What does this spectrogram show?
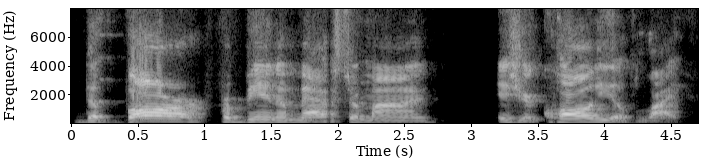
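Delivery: slow, loud, word-by-word delivery; slowed for note-takers. Real, not acted. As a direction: spell it out slowly so they can write it down. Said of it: "so I gotta slow down".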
